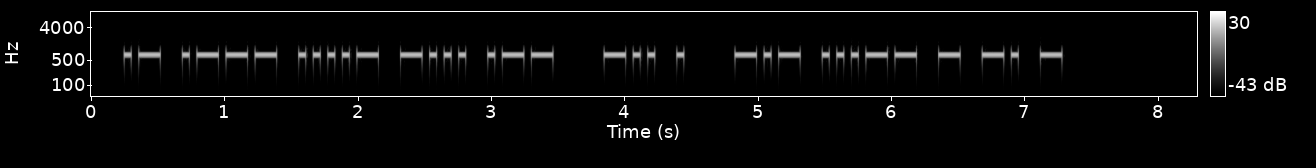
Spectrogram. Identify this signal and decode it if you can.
Morse code, heard as a keyed tone, about 22 wpm, 700 Hz. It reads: AJ4BW DE K3TNT
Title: USA Callsign DE Callsign - 5 Characters - 22wpm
